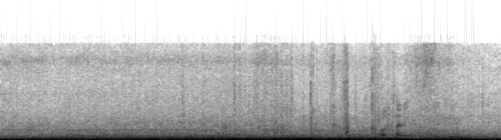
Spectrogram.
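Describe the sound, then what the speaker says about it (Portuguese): A Volkswagen Polo engine revs hard in a short burst, with a loud low rumble and shifting tones, and voices come in partway through. "Só uma aceleradinha,"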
